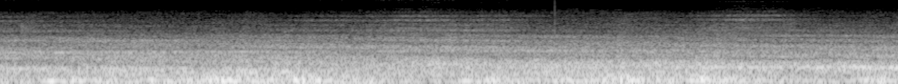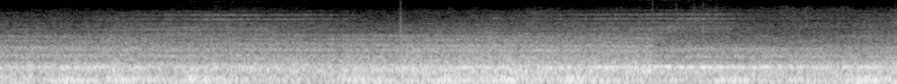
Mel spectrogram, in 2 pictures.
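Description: A subway train rumbles steadily along the tracks, heard from inside the car.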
